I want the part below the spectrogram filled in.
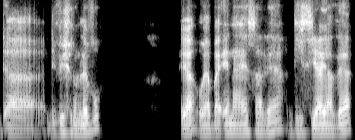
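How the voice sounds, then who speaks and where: A man in his thirties with a Kenyan accent, speaking earnestly in a panel discussion, often pausing on "uh" and repeating his points. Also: on the low side, no echo. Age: 30s. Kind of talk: impassioned discussion, mixing English and Swahili.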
